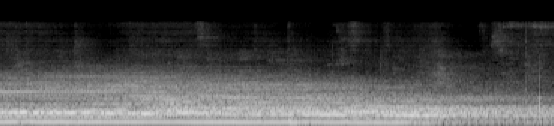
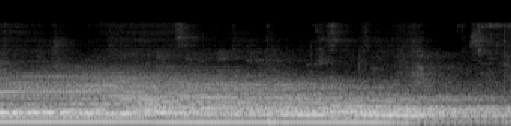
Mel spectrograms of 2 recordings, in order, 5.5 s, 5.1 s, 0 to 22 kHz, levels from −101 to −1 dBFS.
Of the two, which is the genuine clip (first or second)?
second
